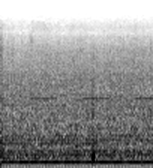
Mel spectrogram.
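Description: Steady mechanical hum with hiss, holding one constant low tone, and a single short click a little after a second in.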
